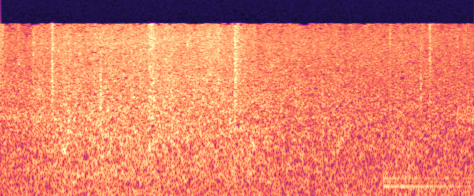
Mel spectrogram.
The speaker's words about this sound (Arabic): ولأن الحلقة بها قليلا من الضعف في جودة التسجيل سنضيف بعض التأثيرات التي تساعد في أن تكون الحلقة جميلة صوت الشاطئ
